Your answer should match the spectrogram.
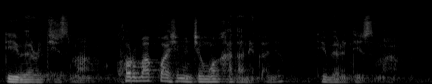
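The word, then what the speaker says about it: divertissement: 디베르티스망. D-I-V-E-R-T-I-S-S-M-E-A-N. 그래서 영어로는 T처럼 메인이라고 읽어야 될 것 같은데 불어는 그 메인이라고 읽지 않고 망으로 읽는다 그래요.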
